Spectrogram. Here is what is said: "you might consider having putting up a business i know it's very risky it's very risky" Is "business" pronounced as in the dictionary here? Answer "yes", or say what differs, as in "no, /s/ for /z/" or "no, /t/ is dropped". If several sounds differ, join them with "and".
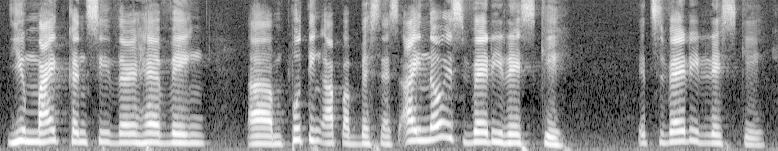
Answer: no, /s/ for /z/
